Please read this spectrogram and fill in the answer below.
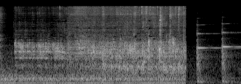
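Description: Tap water running into a pan in a sink as hands wash it, a steady rush that cuts off abruptly just before the end.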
